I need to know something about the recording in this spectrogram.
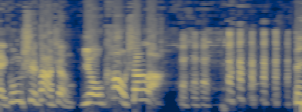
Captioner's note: chuckles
